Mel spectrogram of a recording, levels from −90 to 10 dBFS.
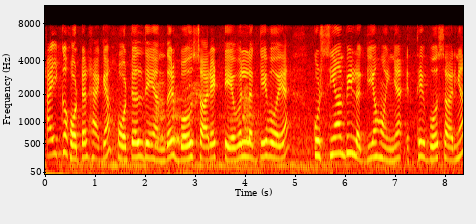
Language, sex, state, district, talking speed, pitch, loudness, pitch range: Punjabi, female, Punjab, Pathankot, 145 wpm, 250 Hz, -14 LUFS, 230-270 Hz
